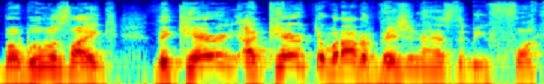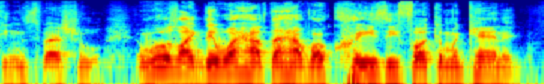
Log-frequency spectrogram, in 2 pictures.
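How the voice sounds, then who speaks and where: A man's voice: high voice, lively intonation, fairly quick, hardly any pauses. A young man giving casual, rambling livestream gaming commentary, slangy and full of swearing. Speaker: game streamer.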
